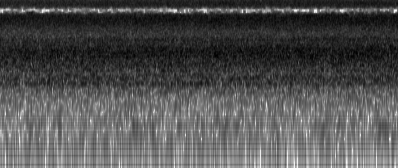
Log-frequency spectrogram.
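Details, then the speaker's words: Newly installed Oneida Dust Gorilla dust collector with Nordfab Quick Clamp ductwork, first startup test; loud, steady jet-like rushing roar with no knocks or wavering, running smoothly. "Nice. There it goes. Whoa. Sounds like a jet's taking"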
